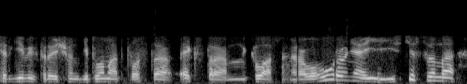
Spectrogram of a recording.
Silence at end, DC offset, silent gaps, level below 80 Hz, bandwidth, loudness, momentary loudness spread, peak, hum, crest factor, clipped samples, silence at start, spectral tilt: 0 s; under 0.1%; none; -58 dBFS; 5.4 kHz; -20 LUFS; 4 LU; -4 dBFS; none; 16 dB; under 0.1%; 0 s; -8 dB/octave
